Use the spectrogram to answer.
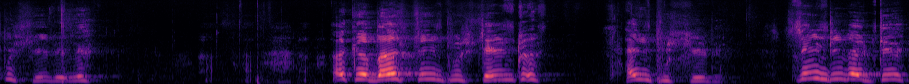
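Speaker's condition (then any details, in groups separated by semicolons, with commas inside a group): Cerebral palsy; lack of oxygen at birth, premature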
